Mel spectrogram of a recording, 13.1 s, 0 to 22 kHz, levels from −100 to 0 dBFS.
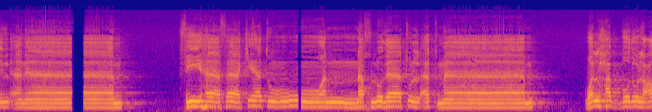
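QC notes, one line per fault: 1.42–1.70 s, AAC frame loss with muting: the sound fades down into a silent gap of about 256 ms and fades back up with soft edges. This fits six lost frames of roughly 43 ms each. The decoder zeroed their spectrum, and the overlapping windows smooth the entry and exit.
5.94–6.04 s, AAC frame loss with muting: a shorter soft-edged dropout of about 85 ms, consistent with two missing frames. With their spectral content set to zero, the overlap-add of neighbouring windows tapers the sound out and back in over about a frame on each side.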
